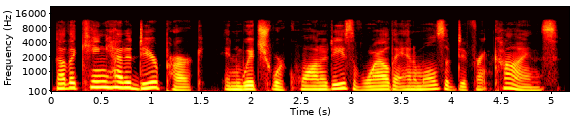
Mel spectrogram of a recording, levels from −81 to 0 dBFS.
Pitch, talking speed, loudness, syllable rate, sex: 180 Hz, 195 wpm, -18 LUFS, 5.0 syllables/s, female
